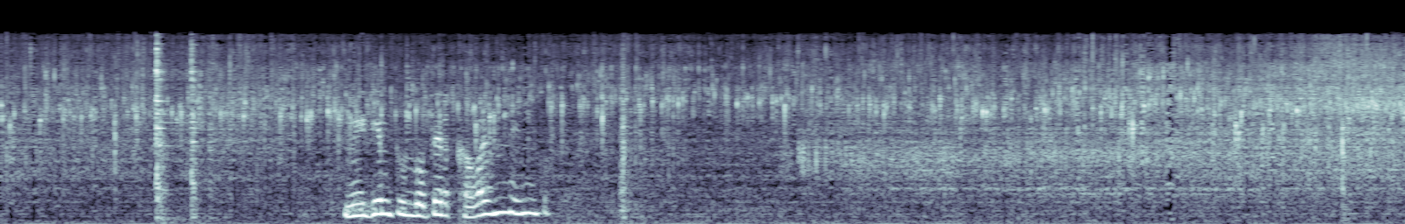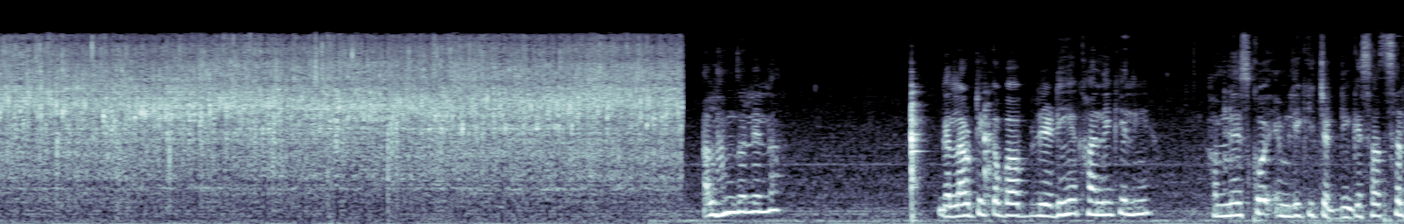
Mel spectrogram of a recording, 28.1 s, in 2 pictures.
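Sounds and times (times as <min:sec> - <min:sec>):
kebabs sizzling in oil: 0:00.0 - 0:20.9.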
